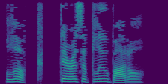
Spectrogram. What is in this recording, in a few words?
fast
